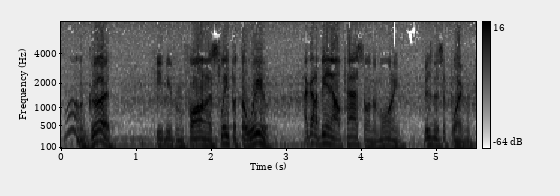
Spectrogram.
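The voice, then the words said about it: New York accent. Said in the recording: “You from the east? ... New York. Guess the accent sticks out, huh? ... Reckon so.”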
